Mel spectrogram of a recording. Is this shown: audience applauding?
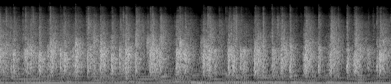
yes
